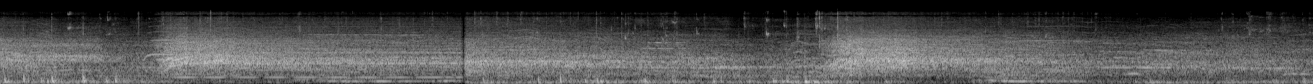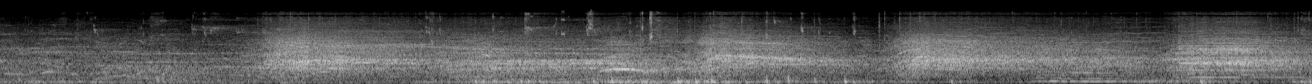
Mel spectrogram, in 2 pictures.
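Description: Basketball game sound in an arena: a crowd cheering and shouting in repeated swells, over a basketball bouncing on the hardwood court.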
